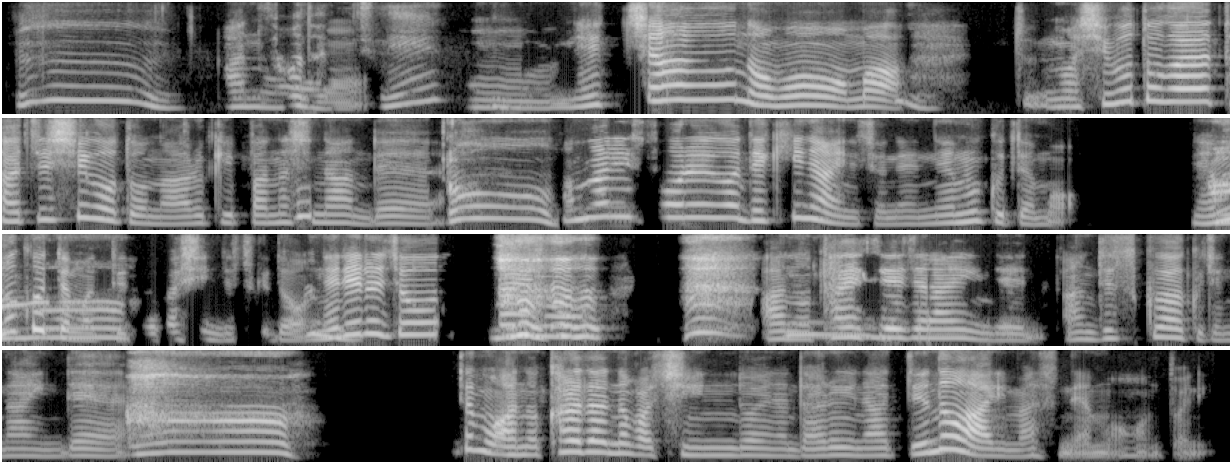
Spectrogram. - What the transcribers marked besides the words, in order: laugh
- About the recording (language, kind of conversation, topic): Japanese, advice, スマホで夜更かしして翌日だるさが取れない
